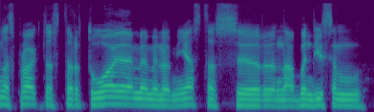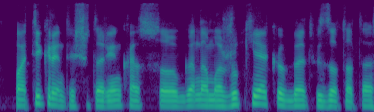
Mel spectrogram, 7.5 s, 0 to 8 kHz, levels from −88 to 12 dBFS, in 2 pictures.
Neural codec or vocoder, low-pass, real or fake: codec, 16 kHz, 4 kbps, X-Codec, HuBERT features, trained on balanced general audio; 7.2 kHz; fake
